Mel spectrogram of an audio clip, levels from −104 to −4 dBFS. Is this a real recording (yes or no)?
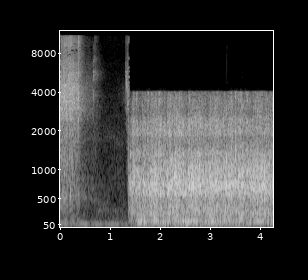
yes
